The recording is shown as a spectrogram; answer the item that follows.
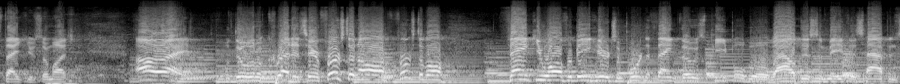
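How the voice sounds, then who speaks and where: A man hosting a live stage show, giving informal, jokey and effusive thanks and announcements into a microphone. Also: a little high. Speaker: show host thanking cast and audience. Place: stage in a large hall, at a microphone. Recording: echoey hall stage recording with music.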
